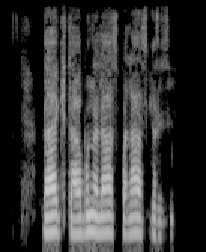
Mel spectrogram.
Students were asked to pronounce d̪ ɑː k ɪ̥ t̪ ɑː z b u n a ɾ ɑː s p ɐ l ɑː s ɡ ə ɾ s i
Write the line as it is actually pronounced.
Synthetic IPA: d̪ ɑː k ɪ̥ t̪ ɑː b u n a l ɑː s p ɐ l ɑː s ɡ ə ɾ z i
